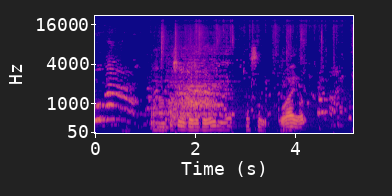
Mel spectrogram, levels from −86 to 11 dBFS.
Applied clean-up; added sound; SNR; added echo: classical method spectral subtraction.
